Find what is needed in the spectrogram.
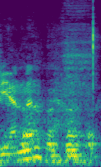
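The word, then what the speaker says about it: Yên Minh: I think I pronounced it Yemen earlier, but it's Yen-min.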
